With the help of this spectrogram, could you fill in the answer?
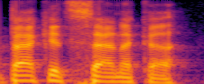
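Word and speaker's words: Beckett Sennecke: And I think it was Beckett Seneke. Is that how you say his name? Beckett Seneca.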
